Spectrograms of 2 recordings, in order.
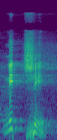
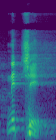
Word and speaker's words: Nietzsche: Iko namanya Nietzsche. Tulisannya payah mingeknya. Pokoknya jauh membacanya Nietzsche.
